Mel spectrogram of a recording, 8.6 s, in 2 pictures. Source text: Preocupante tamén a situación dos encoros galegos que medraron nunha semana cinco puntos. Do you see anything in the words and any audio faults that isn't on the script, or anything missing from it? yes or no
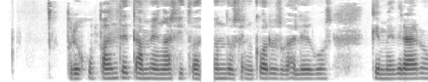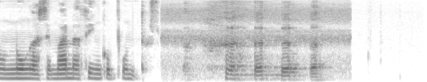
yes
